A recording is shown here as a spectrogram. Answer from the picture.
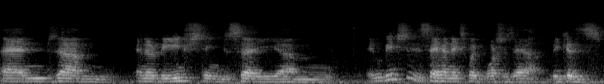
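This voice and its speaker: Audible room echo surrounds a man speaking at a fairly high pitch with an Australian accent. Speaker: market commentary podcast host. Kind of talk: casual chat. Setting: podcast recording with webcam. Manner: fast; halting, many fillers.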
